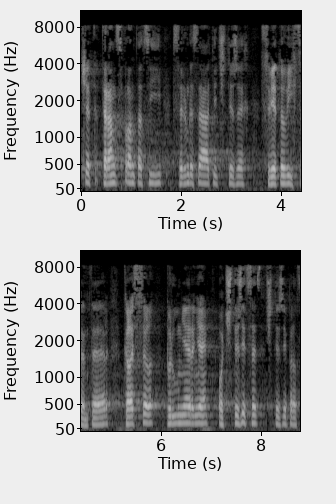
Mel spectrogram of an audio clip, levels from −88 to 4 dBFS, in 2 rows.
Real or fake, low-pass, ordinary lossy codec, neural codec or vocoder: real; 9.9 kHz; MP3, 32 kbps; none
